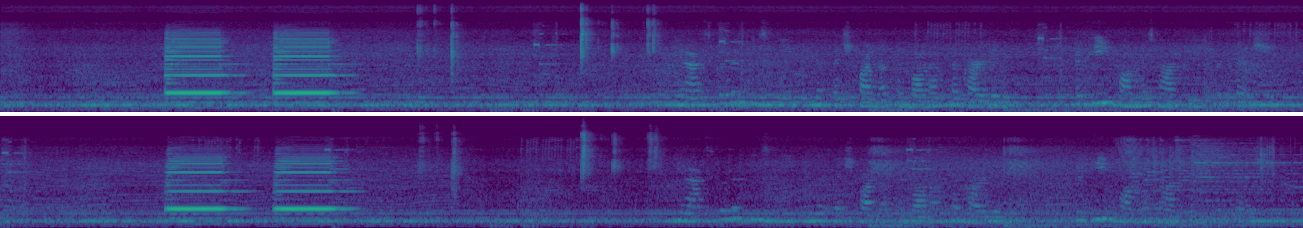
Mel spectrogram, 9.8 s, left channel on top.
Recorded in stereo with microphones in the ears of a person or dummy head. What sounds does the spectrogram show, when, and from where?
1.2 s a fire alarm: 65° left (ahead or behind), 3.5 m
3.1 s a crack: 50° left (ahead or behind), 3 m
5.0 s a woman speaking: 60° left (ahead or behind), 2 m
